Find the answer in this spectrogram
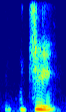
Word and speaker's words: Gucci: Just pronounce it. Gucci. Gucci. Okay. Anybody else? Quick. Gucci.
